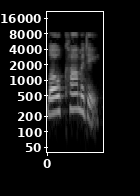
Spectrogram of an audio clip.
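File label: "low comedy", English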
